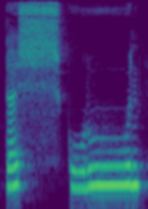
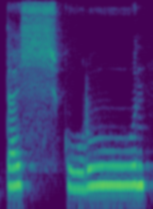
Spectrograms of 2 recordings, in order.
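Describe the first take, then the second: Both takes have the same delivery.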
